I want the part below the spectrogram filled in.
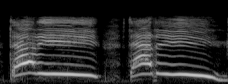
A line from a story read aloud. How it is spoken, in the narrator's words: shrieked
